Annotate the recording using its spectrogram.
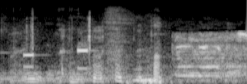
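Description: Phone keypad tones as a number is dialled: short two-note beeps, about two a second, under talking voices. Near the end, music with singing starts.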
